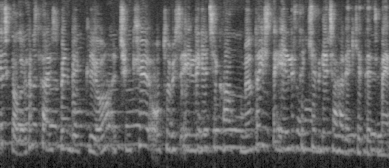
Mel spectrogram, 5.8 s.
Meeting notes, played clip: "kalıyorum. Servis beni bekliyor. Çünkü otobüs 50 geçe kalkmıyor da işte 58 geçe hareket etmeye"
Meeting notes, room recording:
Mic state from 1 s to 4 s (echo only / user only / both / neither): both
